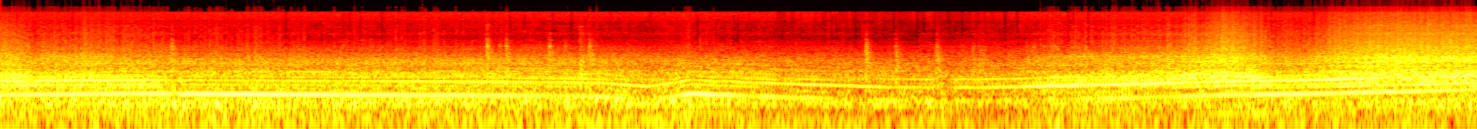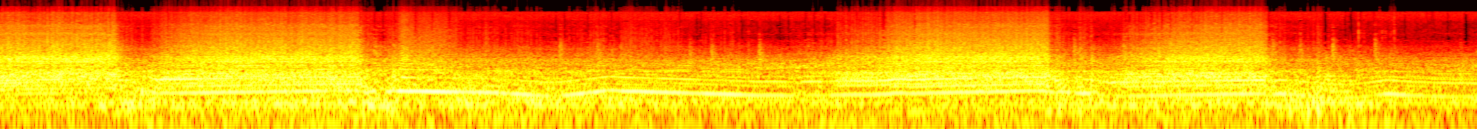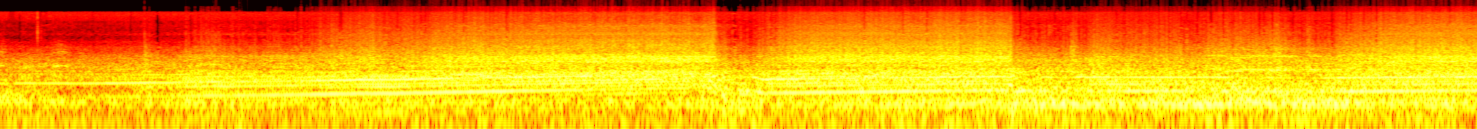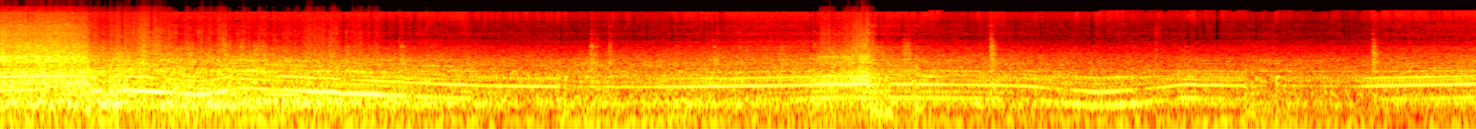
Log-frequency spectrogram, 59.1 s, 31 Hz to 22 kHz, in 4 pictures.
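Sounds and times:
car engine revving: 0:00.0 - 0:59.0
road and wind noise: 0:00.0 - 0:59.0.

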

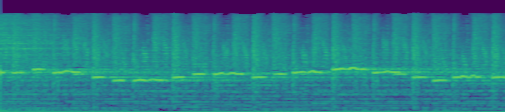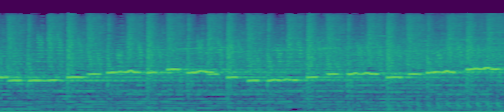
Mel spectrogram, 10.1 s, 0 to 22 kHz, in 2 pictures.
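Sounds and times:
electronic dance beat: 0:00.0 - 0:10.0
whistle-like synth lead melody: 0:00.0 - 0:10.0.

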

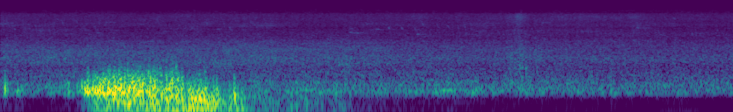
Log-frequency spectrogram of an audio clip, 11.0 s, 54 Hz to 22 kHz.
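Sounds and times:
faint low hum: 0:00.0 - 0:11.0
wind buffeting microphone: 0:01.1 - 0:05.8.

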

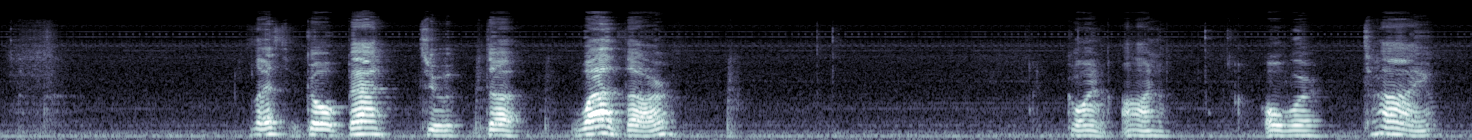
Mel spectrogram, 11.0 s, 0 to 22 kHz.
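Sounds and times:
low steady room hum: 0:00.0 - 0:11.0
computer mouse click: 0:06.1 - 0:06.4.

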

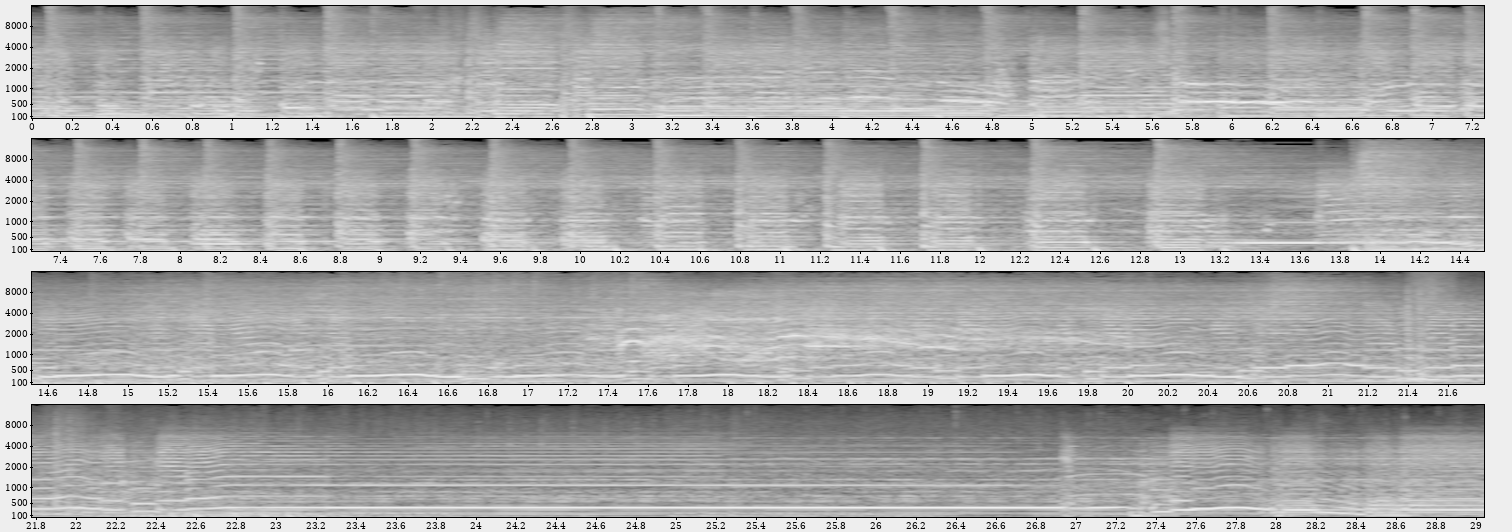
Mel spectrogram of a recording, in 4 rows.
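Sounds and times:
bass guitar: 0:00.0 - 0:29.0
drums: 0:00.0 - 0:29.0
electric guitar lead: 0:00.0 - 0:29.0.

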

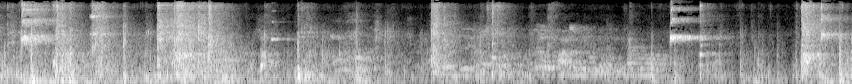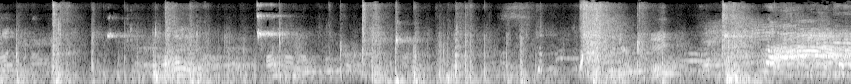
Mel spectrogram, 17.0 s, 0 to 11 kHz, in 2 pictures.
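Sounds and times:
voices in echoing hall: 0:00.0 - 0:17.0.

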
